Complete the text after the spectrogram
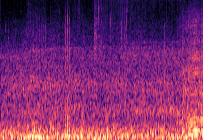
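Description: A motorcycle crashes with a sudden thud.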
